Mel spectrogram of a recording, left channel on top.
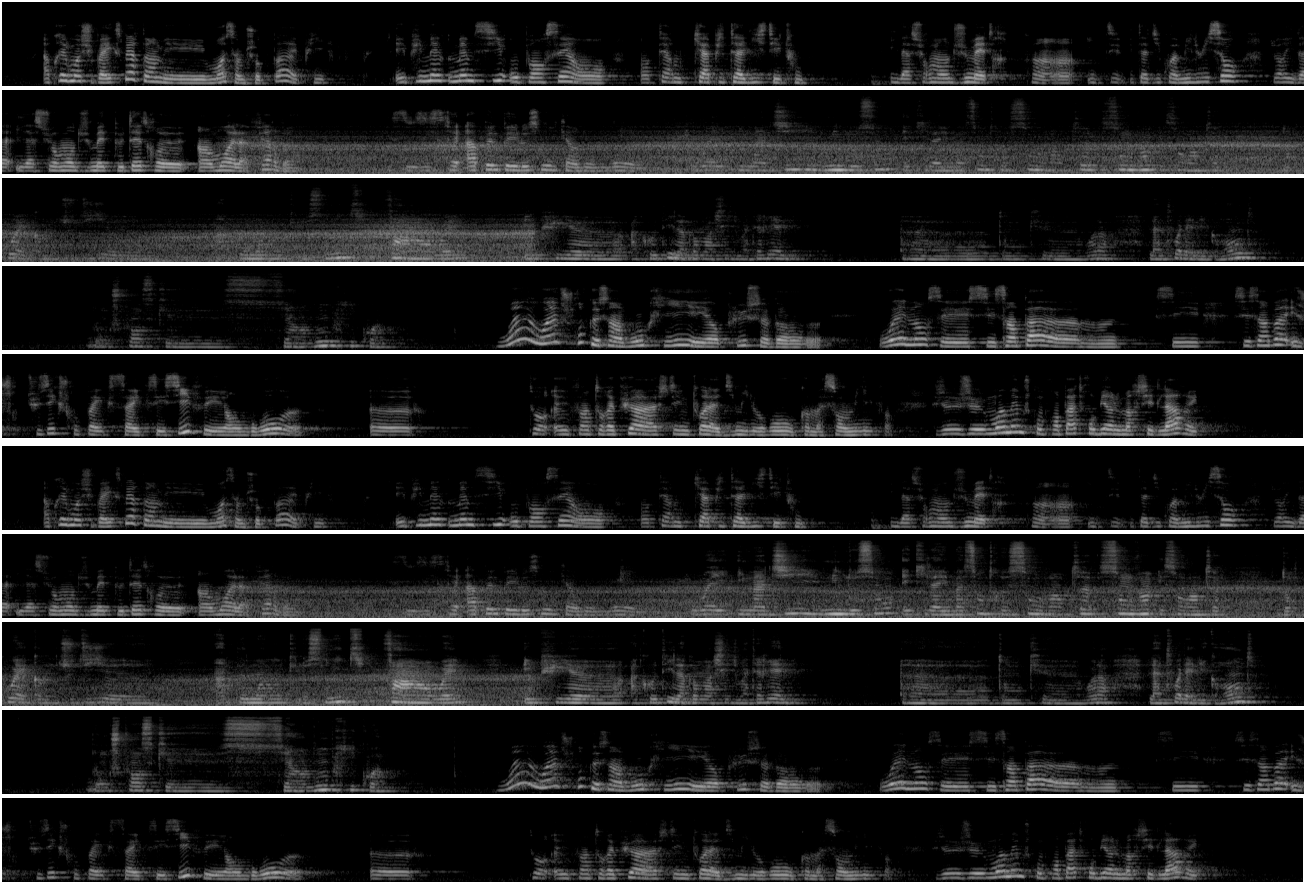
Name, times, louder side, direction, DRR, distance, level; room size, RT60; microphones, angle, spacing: voice 1, 0.4-3.2 3.9-6.0 6.4-8.1 8.9-10.0 10.3-16.1 16.9-19.5 44.0-47.3 47.8-50.2 50.6-55.1 55.8-56.3 57.4-61.0 61.4-64.0, left 4 dB, 30° left, 0.3 m, -33 dB
sound 1, 15.0-31.4, left 3 dB, 85° left, 1.6 m, -42 dB
voice 2, 19.9-34.2 35.0-38.7 39.9-43.1, right 3 dB, 75° right, 0.8 m, -37 dB
17.0 x 8.4 x 6.6 m
head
